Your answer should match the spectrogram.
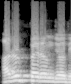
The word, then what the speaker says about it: அருட்பெரும்ஜோதி: முக்கியம் மகாமந்திரம் கரெக்டா உச்சரிப்பீங்களா அந்த இள்ு கிடையாது அருட்பெரும் ஜோதி ஏன்னா தமிழ்ல வந்து இள்ு போட்டுட்டு அடுத்ததுல பா வரும்போது அது வந்து டாவா மாறிடும் அருட்பெரும்ஜோதி தமிழ் கத்துக்கிட்டீங்கன்னா கொஞ்சம் அதெல்லாம் தெரியும் அடுத்த எழுத்தை பொறுத்து இது வந்து மாறிடும் தமிழ் வகுப்பு கூட ஆன்லைன்ல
